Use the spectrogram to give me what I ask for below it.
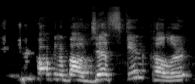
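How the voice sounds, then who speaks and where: A man's voice: high-pitched, a little fast, a bit bright, slight background noise. A man hosting a podcast panel, arguing and challenging the other guests in a heated debate. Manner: argumentative, challenging. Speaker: podcast host.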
